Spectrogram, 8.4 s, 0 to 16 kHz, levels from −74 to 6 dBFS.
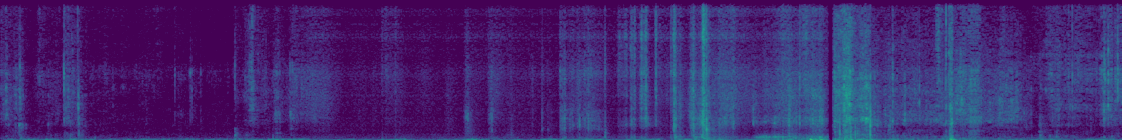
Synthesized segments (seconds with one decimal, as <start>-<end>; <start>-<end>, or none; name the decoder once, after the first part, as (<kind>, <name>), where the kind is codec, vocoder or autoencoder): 2.3-6.2 (autoencoder, DAC-VAE)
